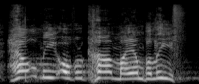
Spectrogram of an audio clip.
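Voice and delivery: a hint of a father crying out for help; father's exclamation. A narrator's reading. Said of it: "the boy's father exclaimed".

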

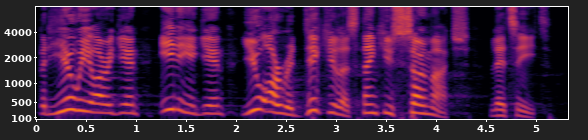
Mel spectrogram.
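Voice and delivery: loud, fast, gushing thanks; overflowing with delighted thanks; exuberant prayer. Acted. Dad praying at the table, gushing and loud.

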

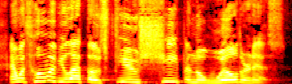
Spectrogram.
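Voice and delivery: put-on a touch of a scornful older brother; scolding big brother. Scornful big brother scolding. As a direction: Eliab sneering down at his little brother.

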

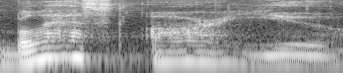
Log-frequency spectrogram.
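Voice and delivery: slow, hushed whisper; whispered blessing. Acted. Jesus blessing the broken, slow hushed whisper. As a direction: breathe it out slowly as a gentle secret.

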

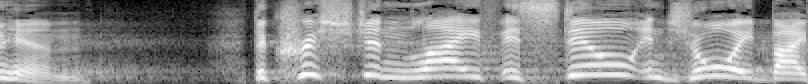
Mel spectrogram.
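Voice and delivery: loud, high, impassioned preaching; full-force preaching. Real, not acted. Pastor assuring friends of the resurrection, preaching at full force. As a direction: drive each phrase home forcefully.

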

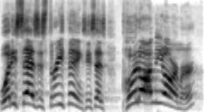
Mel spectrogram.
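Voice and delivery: high, loud, slowing pulpit preaching; preaching at full force. Acted. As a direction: drive the charge home to the congregation. Preaching the armor of God.

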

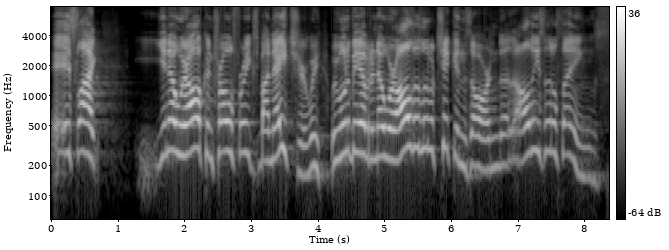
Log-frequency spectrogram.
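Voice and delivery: high, loud, fast sermon riff; preacher joking about control freaks, loud and quick; animated preaching. Acted. Preacher to congregation, loud and high.

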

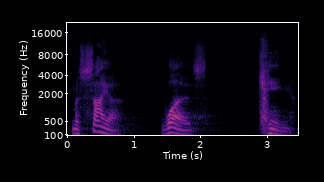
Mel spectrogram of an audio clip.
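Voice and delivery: low, word-by-word statement with long pauses; solemn emphasis. Real, not acted. Preacher defines Messiah for church, slow and solemn. Key point said slowly, then restated.

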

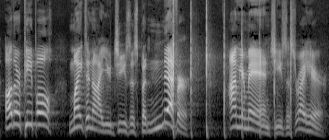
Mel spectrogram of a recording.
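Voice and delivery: loud, high boasts dropping on the name; emphatic pledge. Acted. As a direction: punch out a hammed-up declaration of loyalty. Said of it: "He's emphatic about his commitment".

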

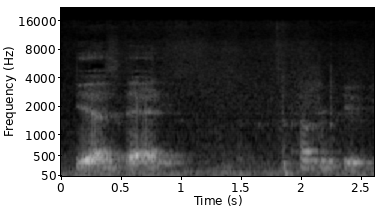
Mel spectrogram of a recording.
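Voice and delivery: put-on hushed small-child voice; soft, tender imitation of a child; forgiving little boy. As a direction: answer softly as a tearful little son. Voices his five-year-old forgiving him.

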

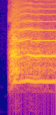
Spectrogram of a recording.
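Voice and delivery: very high, loud mock squeal; excited squeal. Preacher imitating Mary and Elizabeth meeting, excited squeal. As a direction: squeal like two cousins reunited. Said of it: "they were both like".

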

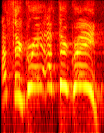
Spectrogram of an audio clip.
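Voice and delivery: high-pitched indignant squeal; mock protest. Acts out his protest to teacher.

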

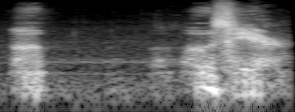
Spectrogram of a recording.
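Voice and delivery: weak, breathless whisper of an exhausted man; barely any strength left to whisper; faint whisper. Retold or imitated. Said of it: "And in a faint whisper".

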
